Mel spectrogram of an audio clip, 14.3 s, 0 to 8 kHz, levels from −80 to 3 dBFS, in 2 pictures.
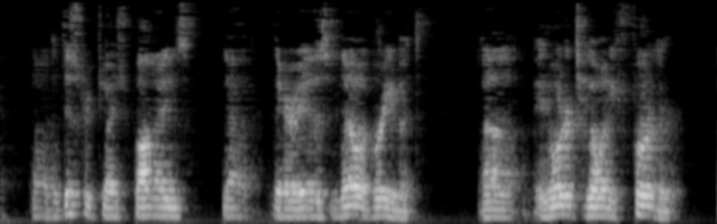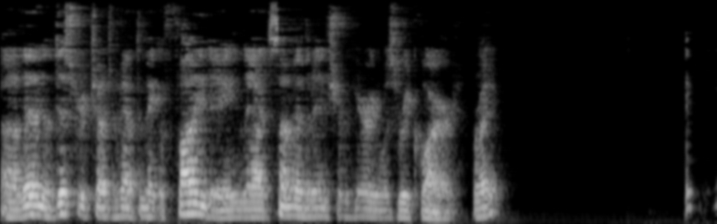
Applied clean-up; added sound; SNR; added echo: neural mask model DeepFilterNet 3.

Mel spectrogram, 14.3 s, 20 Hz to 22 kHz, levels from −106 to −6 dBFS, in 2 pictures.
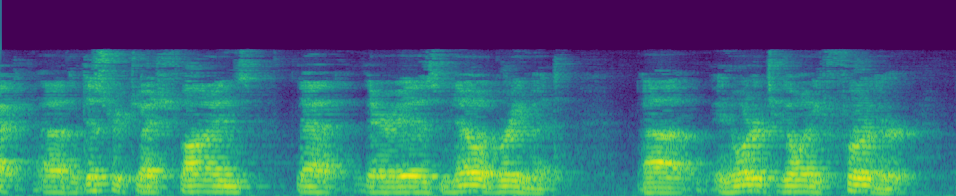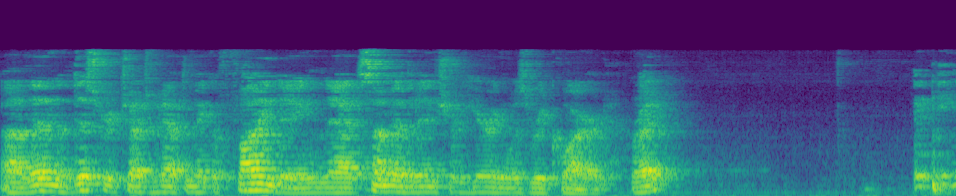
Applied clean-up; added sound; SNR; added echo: neural separator model SepFormer DNS4.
